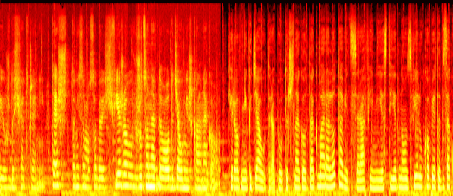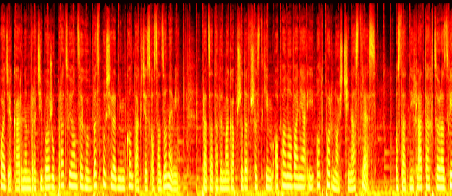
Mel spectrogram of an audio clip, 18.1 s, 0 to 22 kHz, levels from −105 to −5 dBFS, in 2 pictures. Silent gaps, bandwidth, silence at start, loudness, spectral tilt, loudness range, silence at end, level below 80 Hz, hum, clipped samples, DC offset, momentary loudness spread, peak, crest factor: none; 17.5 kHz; 0 s; -18 LUFS; -5.5 dB/octave; 3 LU; 0 s; -36 dBFS; none; under 0.1%; under 0.1%; 6 LU; -2 dBFS; 16 dB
